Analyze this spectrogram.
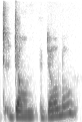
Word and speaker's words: Domu: And then the next one was Domu, is that how you say it? Yeah.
